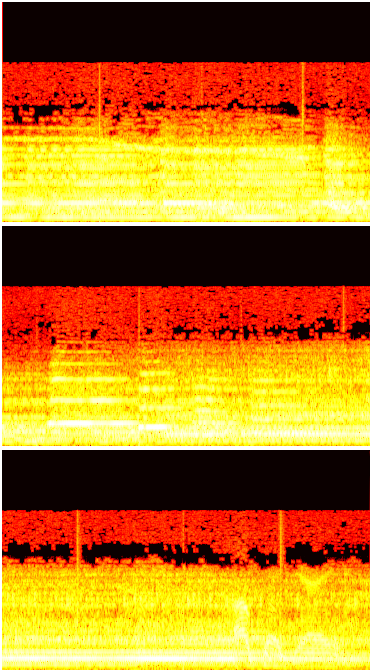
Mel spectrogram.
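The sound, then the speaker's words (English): A boat motor runs continuously on a trip out toward a ship anchored offshore, giving a loud, mid-pitched droning hum whose tones shift and waver over the whole stretch. “Cut the motor. Well, I said cut the motor.”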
